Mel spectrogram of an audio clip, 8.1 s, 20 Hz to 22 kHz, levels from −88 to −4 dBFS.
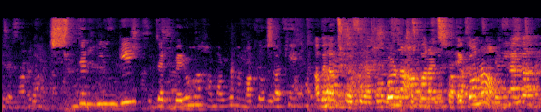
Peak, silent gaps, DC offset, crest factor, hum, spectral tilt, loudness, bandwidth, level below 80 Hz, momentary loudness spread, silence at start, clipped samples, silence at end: -2 dBFS; none; under 0.1%; 18 dB; none; -2.5 dB/octave; -20 LUFS; 11.5 kHz; -62 dBFS; 19 LU; 0.05 s; under 0.1%; 0 s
